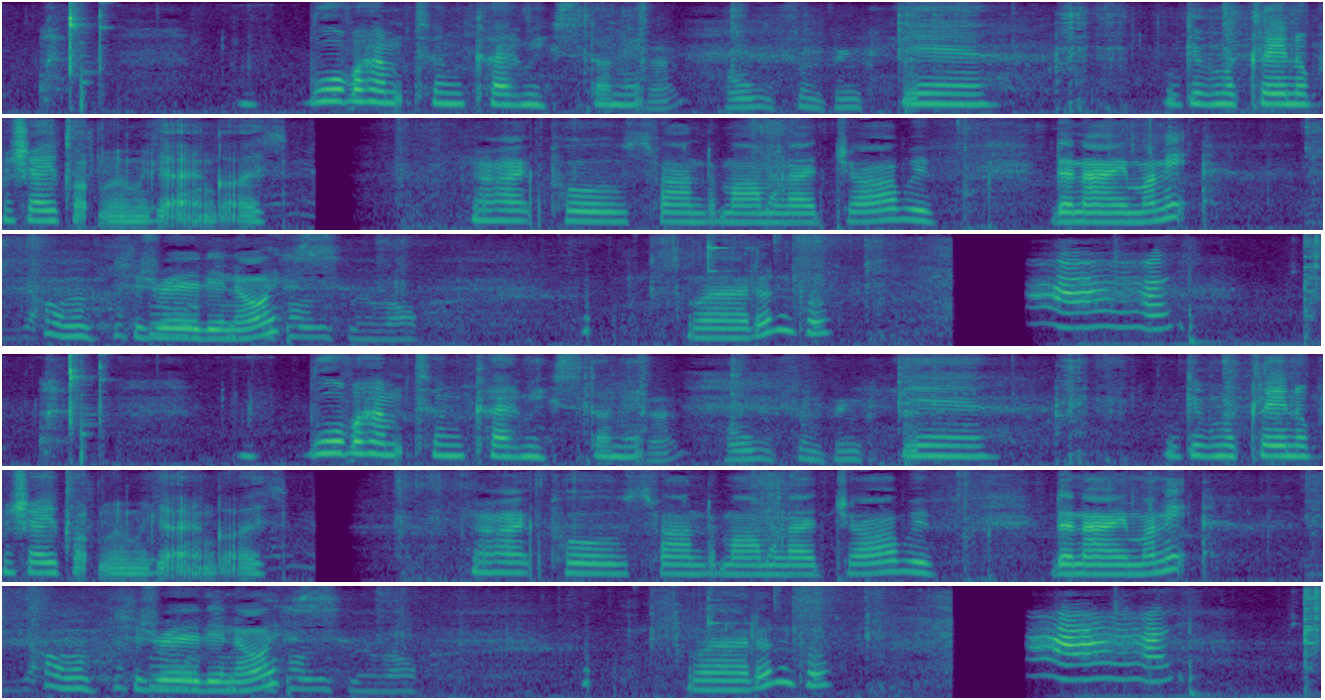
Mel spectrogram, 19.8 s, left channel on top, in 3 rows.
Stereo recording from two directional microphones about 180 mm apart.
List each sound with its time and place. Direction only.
0.2 s a sound: 5° right (ahead or behind)
1.5 s speech: 5° right (ahead or behind)
4.6 s speech: centre (ahead or behind)
5.2 s a sound: 15° left (ahead or behind)
5.9 s speech: centre (ahead or behind)
16.6 s speech: 5° right (ahead or behind)
18.3 s cat: 60° left (ahead or behind)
